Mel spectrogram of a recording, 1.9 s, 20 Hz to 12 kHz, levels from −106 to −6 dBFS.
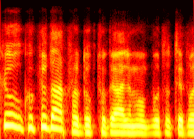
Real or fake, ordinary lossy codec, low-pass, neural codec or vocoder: fake; Opus, 24 kbps; 7.2 kHz; codec, 16 kHz, 2 kbps, FreqCodec, larger model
